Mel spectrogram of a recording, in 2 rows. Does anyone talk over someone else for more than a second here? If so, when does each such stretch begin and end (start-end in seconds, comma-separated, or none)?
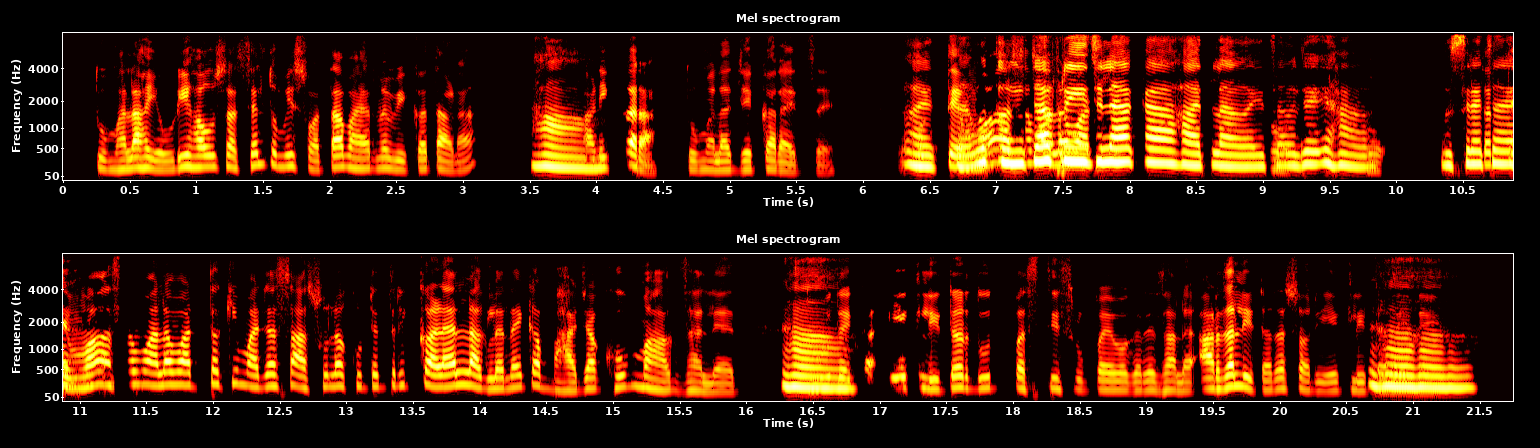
6.4-7.9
